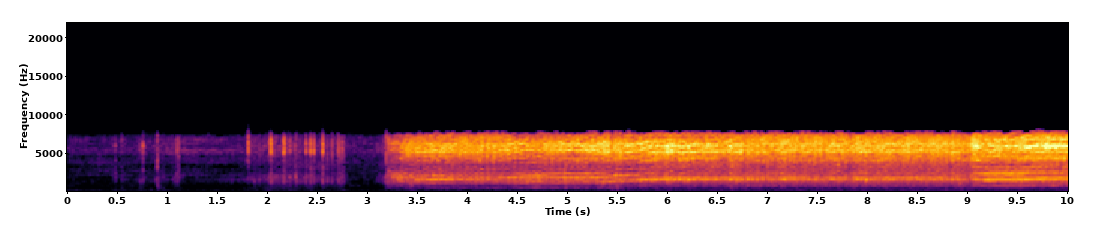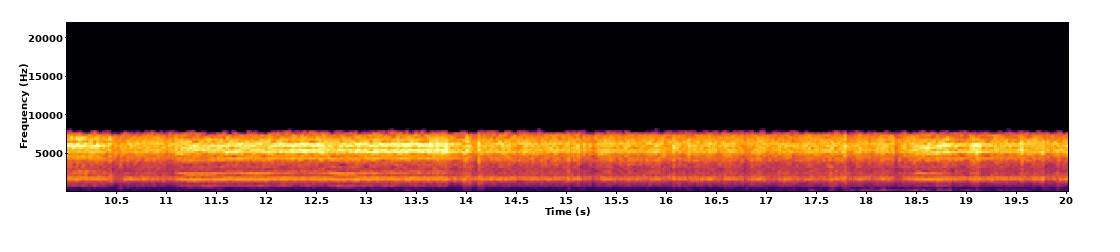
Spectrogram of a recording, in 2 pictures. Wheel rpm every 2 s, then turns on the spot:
10, 40, 160, 230, 230, 230, 230, 230, 230, 230.
none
